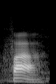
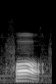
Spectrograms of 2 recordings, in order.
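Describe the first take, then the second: First: The vowel is thin and open. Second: The vowel is thick and rounded. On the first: The speaker calls it right. "fa tipis" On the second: The speaker calls it wrong. "jangan sampai ketarik sama huruf ro"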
